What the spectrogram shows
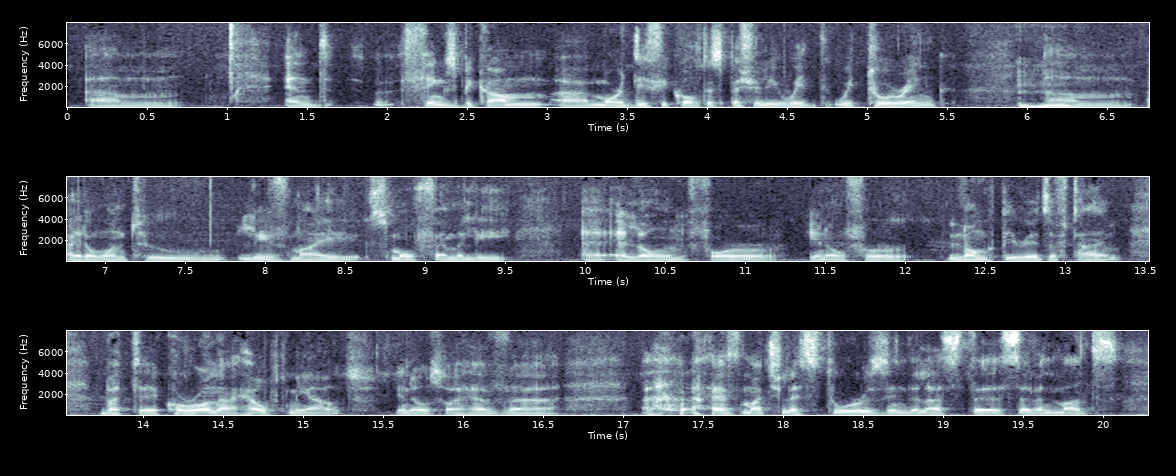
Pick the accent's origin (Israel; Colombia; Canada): Israel; you know I come from Israel, although I have friends like all over the world uh, right now.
